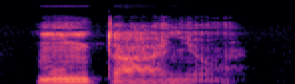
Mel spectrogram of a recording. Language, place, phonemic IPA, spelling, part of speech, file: Occitan, Béarn, /munˈtaɲo/, montanha, noun, LL-Q14185 (oci)-montanha.wav
- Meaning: mountain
